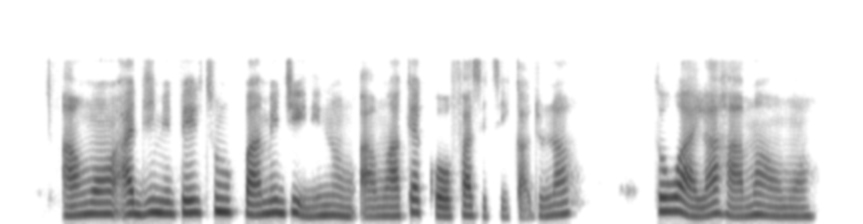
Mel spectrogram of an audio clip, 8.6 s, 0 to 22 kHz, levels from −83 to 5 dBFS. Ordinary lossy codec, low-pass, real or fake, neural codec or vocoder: none; 7.2 kHz; fake; codec, 24 kHz, 0.9 kbps, WavTokenizer, large speech release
